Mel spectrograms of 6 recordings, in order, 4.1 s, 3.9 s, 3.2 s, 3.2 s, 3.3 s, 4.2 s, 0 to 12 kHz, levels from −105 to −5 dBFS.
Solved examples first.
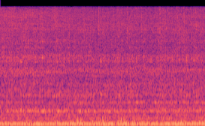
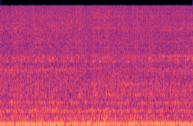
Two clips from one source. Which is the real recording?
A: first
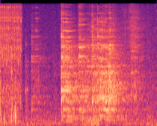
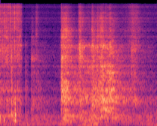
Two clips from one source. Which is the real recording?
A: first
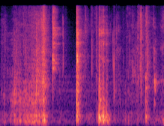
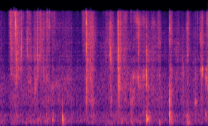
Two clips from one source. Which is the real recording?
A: first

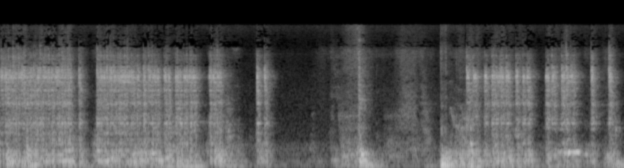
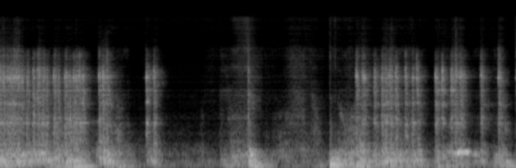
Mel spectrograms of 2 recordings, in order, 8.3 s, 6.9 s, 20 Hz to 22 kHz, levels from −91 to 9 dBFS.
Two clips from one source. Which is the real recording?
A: first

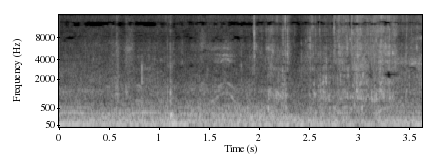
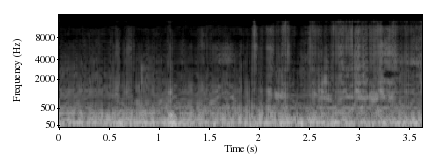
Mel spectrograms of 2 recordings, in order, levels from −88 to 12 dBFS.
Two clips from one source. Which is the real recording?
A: first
